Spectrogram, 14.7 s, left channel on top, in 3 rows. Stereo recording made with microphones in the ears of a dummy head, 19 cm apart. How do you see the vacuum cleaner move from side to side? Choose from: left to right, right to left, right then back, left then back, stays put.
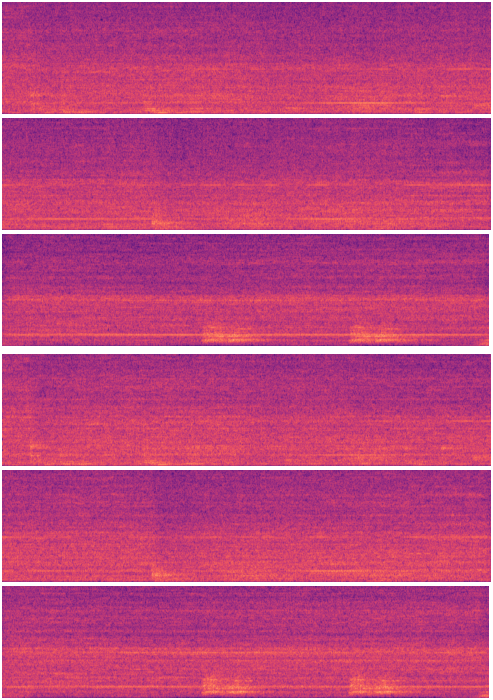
stays put.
